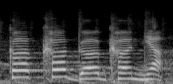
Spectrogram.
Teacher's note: ಹೊಟ್ಟೆಲಿರೋ ಉಸರನ್ನ ಕಂಠದ ಆಳದಲ್ಲಿ ತಡೆ ಹಿಡಿತೀವಿ ನಾಲ್ಗೆ ತುದಿನ ಮುಂಭಾಗಕ್ಕೆ ಒತ್ತಿ ಅಲ್ಲಿನ ಉಸರನ್ನ ಹಿಡಿದು ಚೇತೀವಿ ನಾಲಿಗೆ ಹೊರಳಿಸಿ ತುದಿನ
